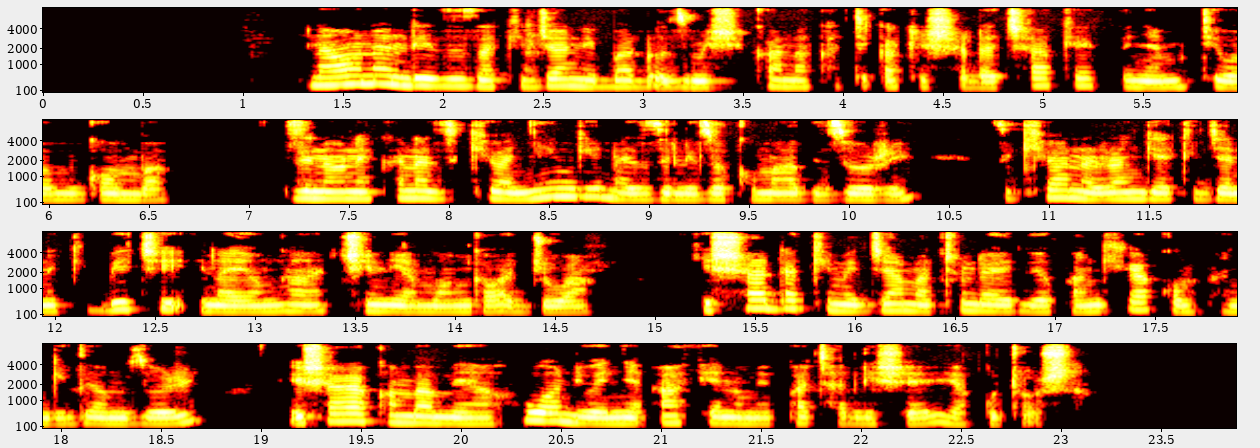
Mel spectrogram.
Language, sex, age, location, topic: Swahili, female, 18-24, Nakuru, agriculture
